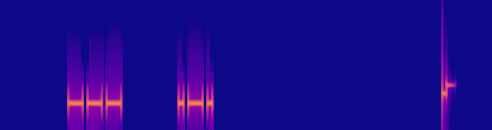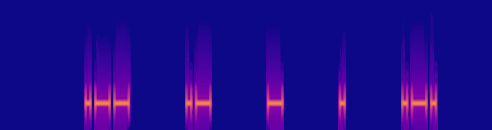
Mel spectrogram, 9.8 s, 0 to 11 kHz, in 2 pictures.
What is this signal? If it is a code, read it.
Morse code, heard as a keyed tone, about 25 wpm, spaced as for 12 wpm, 700 Hz. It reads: OR WATER
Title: 4x Character Spacing - Top 100 Words - 25wpm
